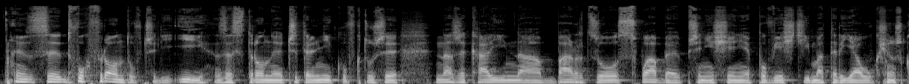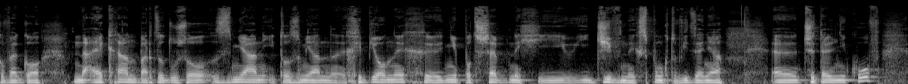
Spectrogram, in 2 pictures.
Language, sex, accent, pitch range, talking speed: Polish, male, native, 95-110 Hz, 110 wpm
